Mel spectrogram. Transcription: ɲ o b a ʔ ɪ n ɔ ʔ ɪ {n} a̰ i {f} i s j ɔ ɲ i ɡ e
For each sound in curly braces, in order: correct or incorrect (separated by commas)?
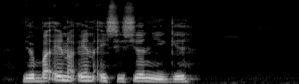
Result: correct, incorrect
